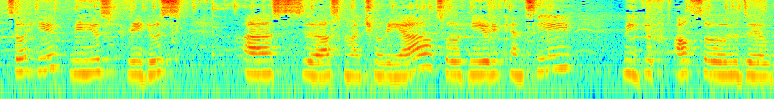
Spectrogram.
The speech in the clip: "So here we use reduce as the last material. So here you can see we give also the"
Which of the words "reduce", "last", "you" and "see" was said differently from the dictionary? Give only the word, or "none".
last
